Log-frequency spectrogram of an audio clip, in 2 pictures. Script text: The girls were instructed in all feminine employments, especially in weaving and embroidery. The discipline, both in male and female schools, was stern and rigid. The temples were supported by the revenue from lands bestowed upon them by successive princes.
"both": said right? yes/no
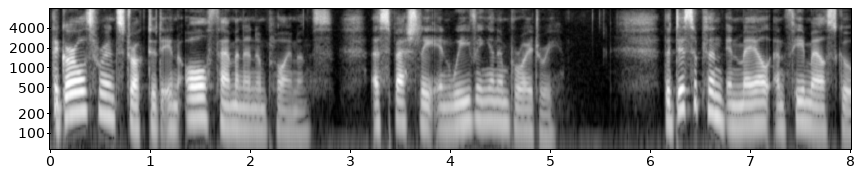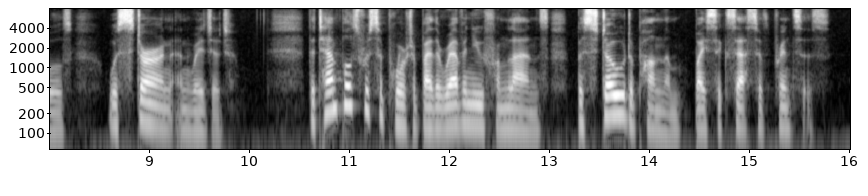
no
